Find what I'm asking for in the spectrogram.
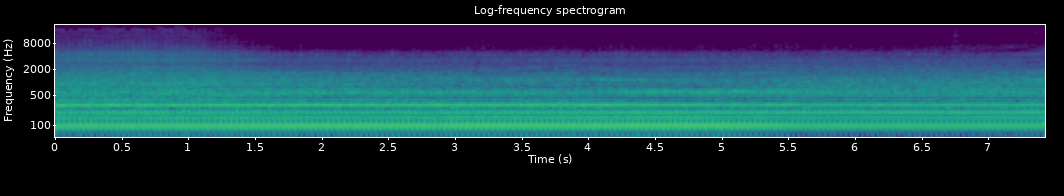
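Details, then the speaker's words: Briggs & Stratton 475 lawn mower after replacing broken intake tube and carburettor diaphragm: steady even single-cylinder hum at constant speed without surging or hunting, then shuts off; normal running. "Yes, it did start straight away and it seemed to run So I went ahead and refitted the carburetor like I did last time, and then test run it."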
